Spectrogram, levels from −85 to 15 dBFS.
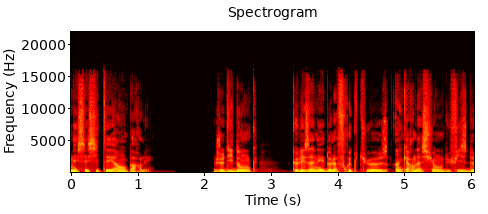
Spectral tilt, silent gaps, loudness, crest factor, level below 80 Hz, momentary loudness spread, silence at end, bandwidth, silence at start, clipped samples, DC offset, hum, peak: -5.5 dB/octave; 1.58-2.07 s; -20 LUFS; 16 dB; -38 dBFS; 7 LU; 0 s; 16.5 kHz; 0 s; under 0.1%; under 0.1%; none; -4 dBFS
